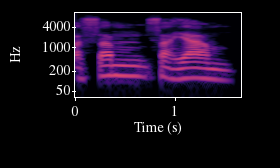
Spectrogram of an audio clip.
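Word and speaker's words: asaṁśayam: How do you pronounce that one, Prabhu? Asam Sayam.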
